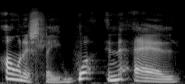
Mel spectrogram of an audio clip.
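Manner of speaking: exaggerated British English, playfully indignant; British accent. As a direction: say it as a mock Brit. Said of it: "That's my British accent".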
